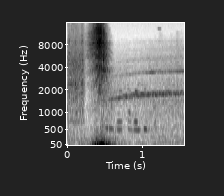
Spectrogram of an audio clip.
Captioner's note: sirens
